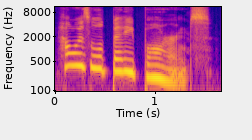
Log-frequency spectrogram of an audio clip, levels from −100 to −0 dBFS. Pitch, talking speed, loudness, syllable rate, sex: 290 Hz, 180 wpm, -16 LUFS, 4.5 syllables/s, female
